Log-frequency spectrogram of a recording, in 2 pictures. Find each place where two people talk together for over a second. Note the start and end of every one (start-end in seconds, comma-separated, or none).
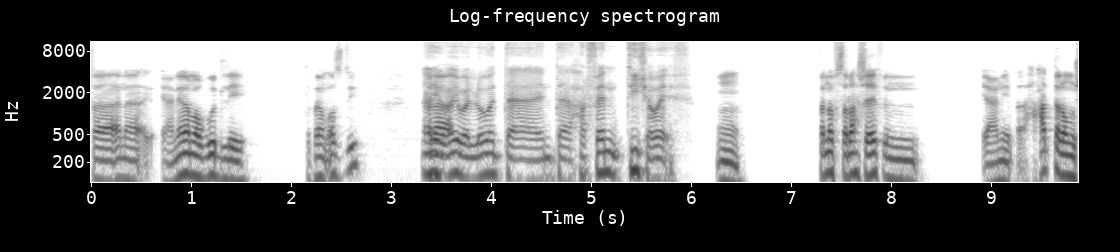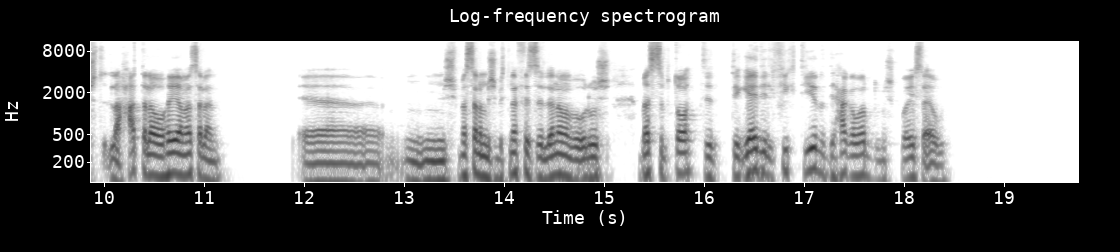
none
